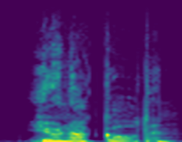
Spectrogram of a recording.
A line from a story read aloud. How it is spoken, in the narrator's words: the she-dragon said at last in a hoarse voice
